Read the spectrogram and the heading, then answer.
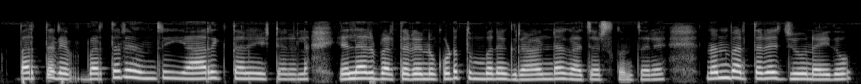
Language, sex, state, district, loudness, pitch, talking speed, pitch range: Kannada, female, Karnataka, Raichur, -15 LUFS, 255 Hz, 140 wpm, 245-275 Hz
